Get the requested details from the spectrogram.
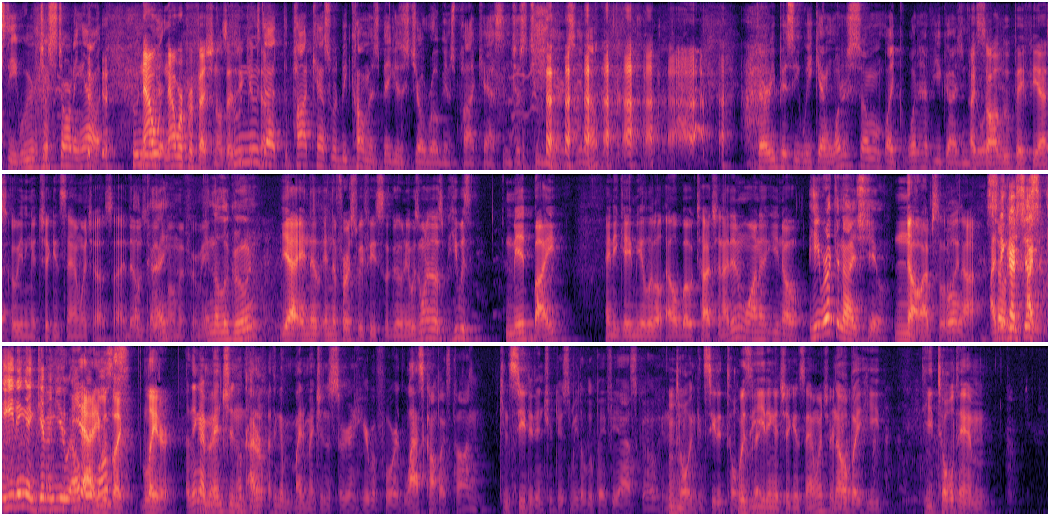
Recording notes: Which was filmed live in front of a studio audience at ComplexCon earlier this month.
